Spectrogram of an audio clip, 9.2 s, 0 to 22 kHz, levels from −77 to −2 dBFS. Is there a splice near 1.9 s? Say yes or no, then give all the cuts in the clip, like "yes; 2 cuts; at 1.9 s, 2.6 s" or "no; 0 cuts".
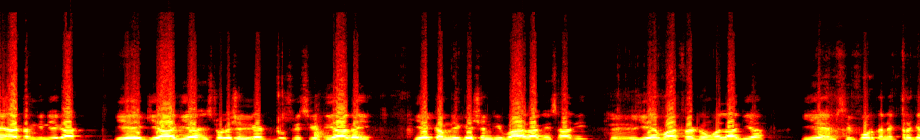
no; 0 cuts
